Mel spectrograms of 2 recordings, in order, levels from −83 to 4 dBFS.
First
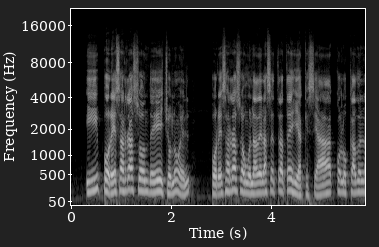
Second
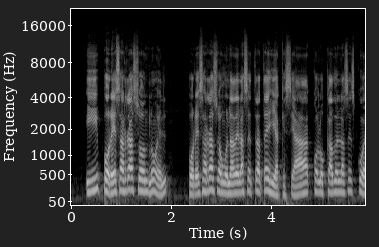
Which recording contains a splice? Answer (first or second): second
